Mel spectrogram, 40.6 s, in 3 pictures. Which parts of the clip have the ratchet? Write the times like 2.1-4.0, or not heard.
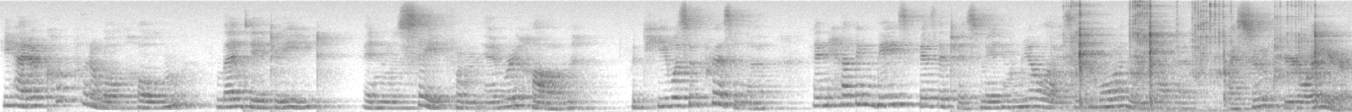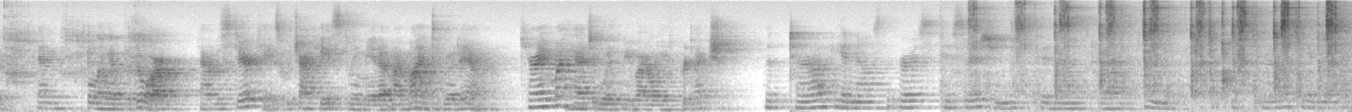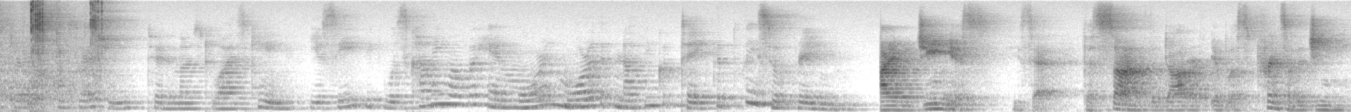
10.1-15.2, 22.9-28.1.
